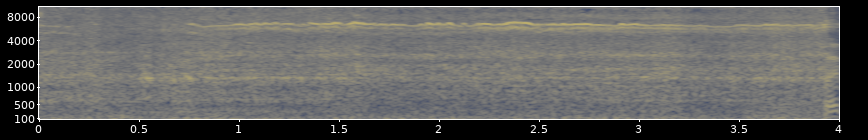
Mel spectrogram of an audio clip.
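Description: Riding noise from a Honda CG 160 Titan motorcycle moving slowly: wind rushing over the body-mounted camera's microphone, mixed with the bike's single-cylinder engine running steadily.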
